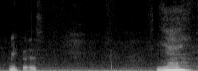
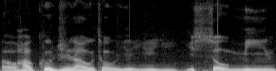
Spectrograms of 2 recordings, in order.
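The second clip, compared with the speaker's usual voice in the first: whiny; 3 semitones higher than usual. Retold or imitated. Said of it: "Sakura ... is like".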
